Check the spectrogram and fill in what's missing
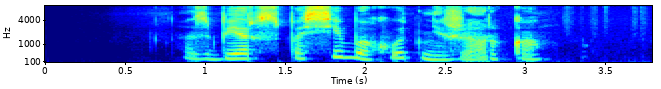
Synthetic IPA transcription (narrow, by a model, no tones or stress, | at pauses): zbʲerspasʲibɐxɔtʲnʲɛʐa̰rkɐ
